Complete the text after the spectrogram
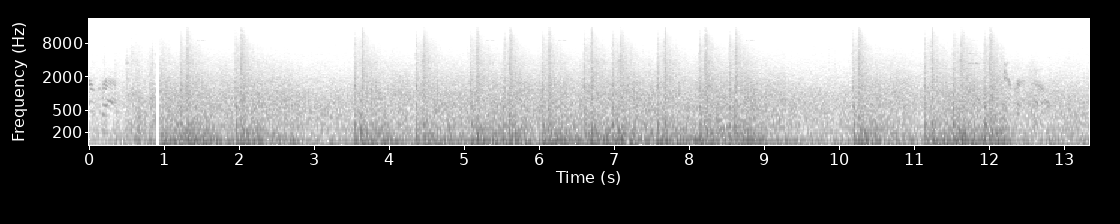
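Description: Naval guns fire in repeated booming shots.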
